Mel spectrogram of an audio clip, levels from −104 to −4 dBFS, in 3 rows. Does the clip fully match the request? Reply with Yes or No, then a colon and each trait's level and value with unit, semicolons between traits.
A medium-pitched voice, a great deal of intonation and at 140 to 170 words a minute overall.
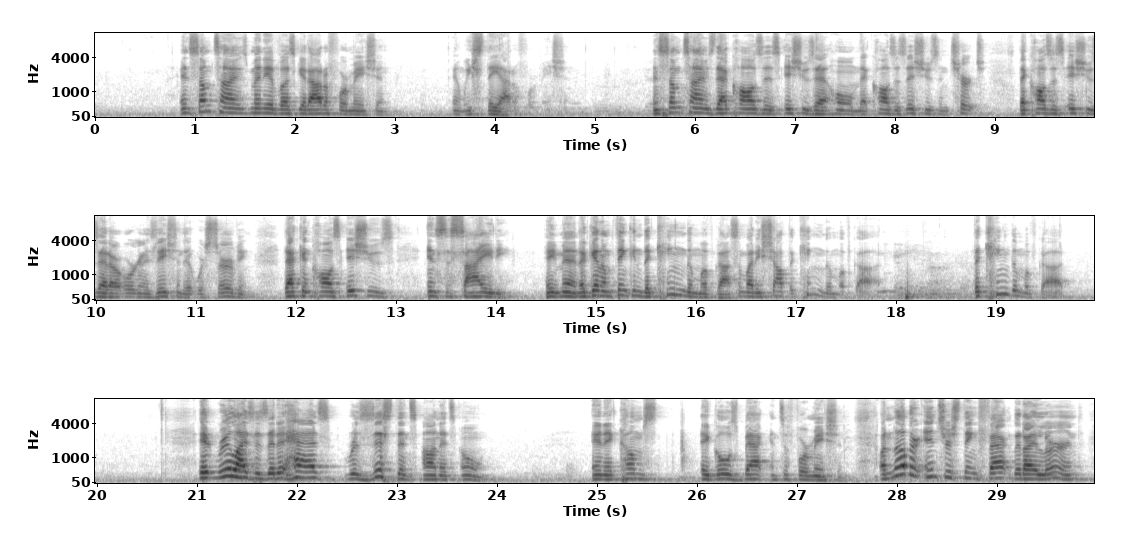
No: medium, 160 Hz; average, 4.2 semitones; average, 165 wpm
